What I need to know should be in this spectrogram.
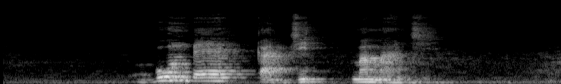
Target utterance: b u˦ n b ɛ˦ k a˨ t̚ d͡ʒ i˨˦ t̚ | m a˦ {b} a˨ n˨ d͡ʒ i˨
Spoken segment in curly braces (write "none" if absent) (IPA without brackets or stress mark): m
